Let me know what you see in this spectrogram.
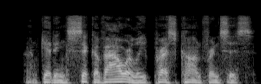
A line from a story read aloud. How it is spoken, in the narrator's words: Annie whispered back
